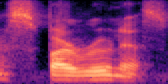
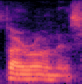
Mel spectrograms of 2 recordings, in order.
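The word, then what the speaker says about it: Sbarounis: So it's like Spar. SBAR is Spar, Sparunis. Sparunis.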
